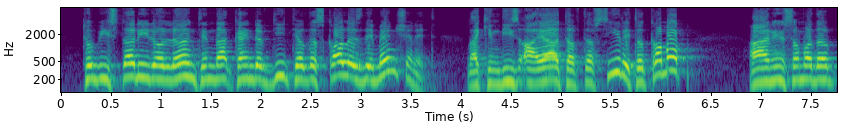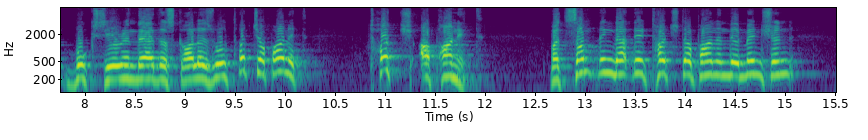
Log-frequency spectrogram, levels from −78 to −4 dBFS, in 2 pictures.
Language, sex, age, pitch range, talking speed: English, male, 50-69, 185-220 Hz, 195 wpm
